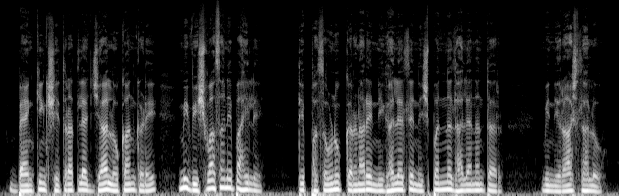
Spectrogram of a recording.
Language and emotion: Marathi, sad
